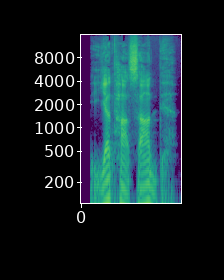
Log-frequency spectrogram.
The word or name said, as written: यथा-साध्य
